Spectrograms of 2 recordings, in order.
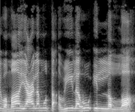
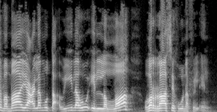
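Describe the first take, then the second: First: Recited, coming to a full stop after إِلَّا اللَّهُ; full stop after Allah. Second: Recited straight through, إِلَّا اللَّهُ running into وَالرَّاسِخُونَ with no stop; the stop after اللَّهُ dropped, read as one unbroken phrase; no pause after Allah. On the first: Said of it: "إِلَّا اللَّهُ کے بعد وقف ہے". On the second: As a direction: carry إِلَّا اللَّهُ on into وَالرَّاسِخُونَ without a break. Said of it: "بیچ میں سے وقف نکال دیتے ہیں". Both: Shown as a demonstration.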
